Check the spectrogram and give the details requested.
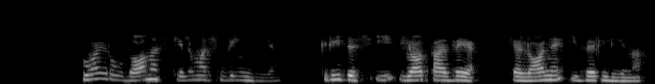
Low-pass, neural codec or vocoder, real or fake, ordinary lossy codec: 7.2 kHz; autoencoder, 48 kHz, 128 numbers a frame, DAC-VAE, trained on Japanese speech; fake; AAC, 16 kbps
